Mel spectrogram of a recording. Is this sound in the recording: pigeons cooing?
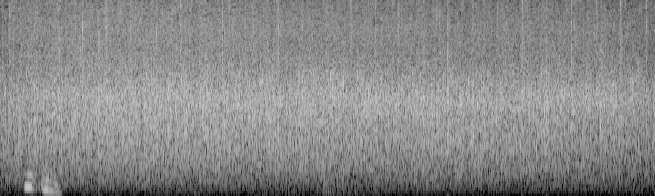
no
